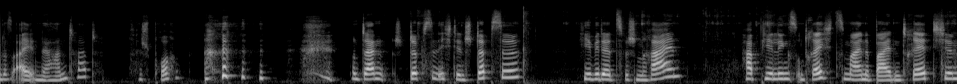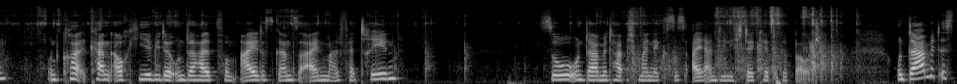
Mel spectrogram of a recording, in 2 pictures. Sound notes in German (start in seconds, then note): 2.0 gelächter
